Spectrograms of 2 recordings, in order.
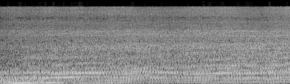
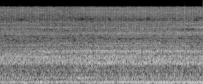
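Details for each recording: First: Suzuki DA64/DA63/DA17 that had cranked with no start, no ECM reading and no shifter lights (P0707): the engine now revs up and settles smoothly several times with no misses or knocks; it runs healthily. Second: Suzuki DA64/DA63/DA17 turbo engine, first start after wiring repair from blown fuse and no ECM communication: steady fast idle with even hum and airy hiss; idles high because the turbo intake hose is still disconnected.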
